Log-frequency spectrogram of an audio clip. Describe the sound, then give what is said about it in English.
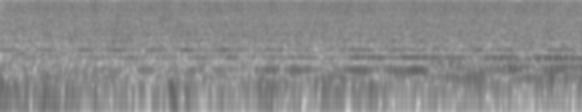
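Heavy, cold rain pouring down where a cheetah family feeds at a carcass, a dense, continuous hiss and patter of drops at steady loudness throughout, with no voices. “The rain pours down. Even the cold, hard rain is not going to chase them from this meal.”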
